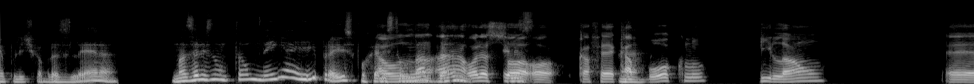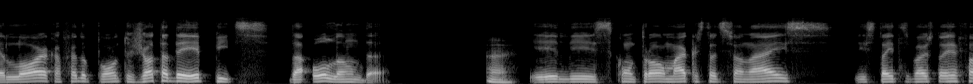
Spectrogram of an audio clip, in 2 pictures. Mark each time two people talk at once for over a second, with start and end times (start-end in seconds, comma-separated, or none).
3.8-5.4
